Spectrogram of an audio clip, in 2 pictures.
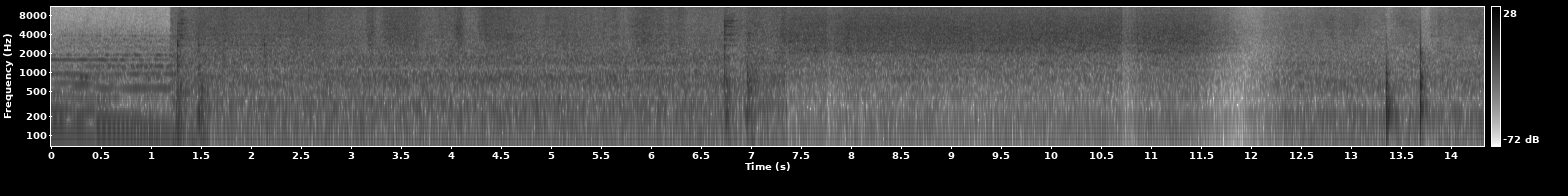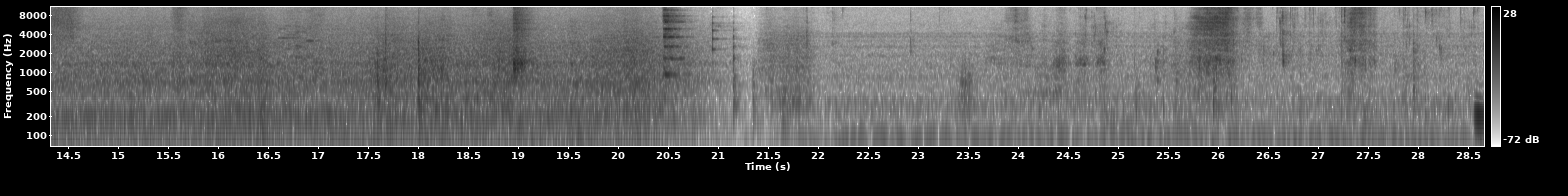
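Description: Chicken pieces sizzling in a thick sauce in a frying pan, an even hiss that lasts about ten seconds and stops. Then a ceramic bowl is set down on a table with two sharp knocks, followed by a few light clinks of dishes and a spoon.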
